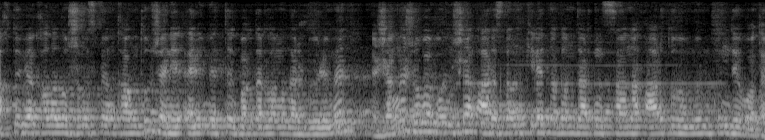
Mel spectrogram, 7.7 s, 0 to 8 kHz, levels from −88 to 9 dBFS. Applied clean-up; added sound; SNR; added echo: neural separator model SepFormer DNS4.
